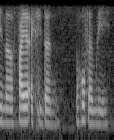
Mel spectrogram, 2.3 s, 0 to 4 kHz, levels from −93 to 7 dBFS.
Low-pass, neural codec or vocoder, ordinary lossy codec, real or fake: 3.6 kHz; none; none; real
